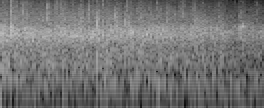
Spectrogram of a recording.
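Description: Steady applause from an audience, a dense crackle of many hands clapping at a fairly even level for a few seconds, easing off slightly at the end.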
